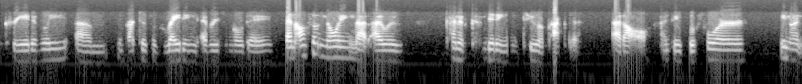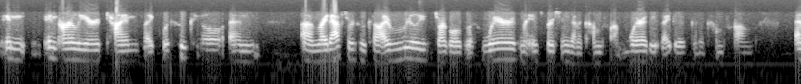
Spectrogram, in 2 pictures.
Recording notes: on the phone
